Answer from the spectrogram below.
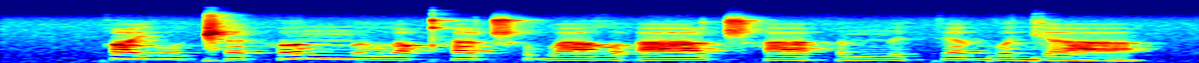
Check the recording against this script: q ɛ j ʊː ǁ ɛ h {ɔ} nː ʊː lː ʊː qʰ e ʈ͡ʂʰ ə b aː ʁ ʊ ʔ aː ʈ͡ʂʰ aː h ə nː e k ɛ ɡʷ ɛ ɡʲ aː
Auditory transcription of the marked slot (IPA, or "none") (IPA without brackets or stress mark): ʌ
